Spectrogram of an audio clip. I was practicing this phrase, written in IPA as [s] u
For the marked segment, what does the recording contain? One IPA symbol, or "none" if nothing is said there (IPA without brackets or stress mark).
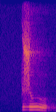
z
